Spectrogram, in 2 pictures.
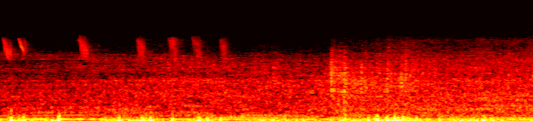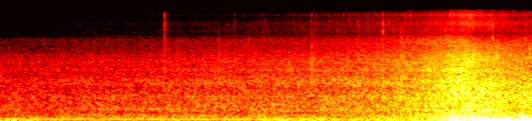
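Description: A Kia SUV drives slowly toward and over a camera set low on a driveway. Its engine and tyre noise build steadily over the last few seconds and are loudest at the end. Birds chirp a few short notes in the first two seconds.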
